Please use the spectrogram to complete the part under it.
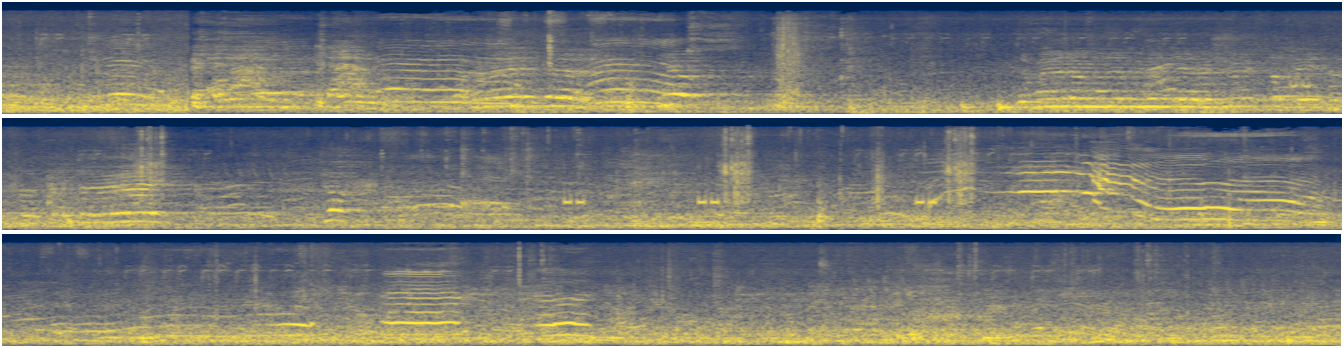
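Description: A large crowd murmurs and talks outdoors.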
